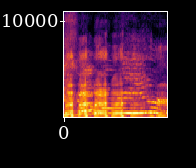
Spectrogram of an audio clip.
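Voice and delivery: high slow laughing words. Real, not acted. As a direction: giggle the words out. Laughing at the empty cup.

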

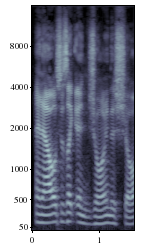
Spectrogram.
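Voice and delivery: ordinary delivery

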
